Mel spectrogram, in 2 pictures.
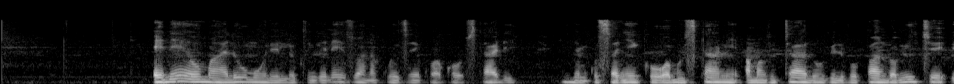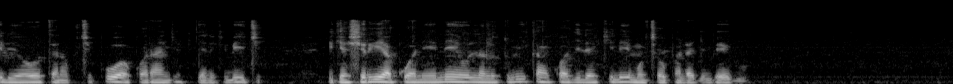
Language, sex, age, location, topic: Swahili, male, 25-35, Dar es Salaam, agriculture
